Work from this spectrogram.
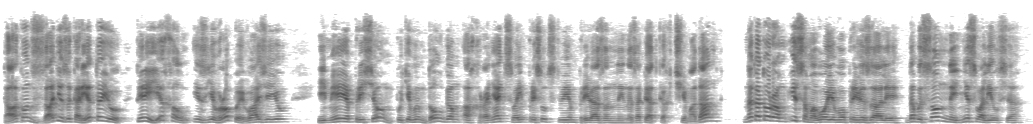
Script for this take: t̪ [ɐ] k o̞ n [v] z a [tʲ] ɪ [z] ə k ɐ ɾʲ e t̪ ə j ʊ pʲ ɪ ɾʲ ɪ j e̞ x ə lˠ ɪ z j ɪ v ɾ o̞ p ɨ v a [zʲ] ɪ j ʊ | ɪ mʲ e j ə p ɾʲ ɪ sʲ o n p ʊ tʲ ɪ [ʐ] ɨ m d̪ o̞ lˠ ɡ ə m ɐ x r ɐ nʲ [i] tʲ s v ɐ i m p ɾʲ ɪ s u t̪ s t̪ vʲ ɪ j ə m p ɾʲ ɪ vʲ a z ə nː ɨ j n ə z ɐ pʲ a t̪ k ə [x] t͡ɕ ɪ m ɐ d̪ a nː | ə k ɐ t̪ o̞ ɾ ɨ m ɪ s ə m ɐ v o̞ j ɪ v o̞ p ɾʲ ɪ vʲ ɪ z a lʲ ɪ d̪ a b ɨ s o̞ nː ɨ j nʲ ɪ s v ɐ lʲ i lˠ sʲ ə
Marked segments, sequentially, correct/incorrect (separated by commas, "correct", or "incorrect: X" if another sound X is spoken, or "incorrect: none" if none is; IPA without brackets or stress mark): incorrect: a, incorrect: z, incorrect: dʲ, correct, correct, incorrect: v, incorrect: æ, correct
